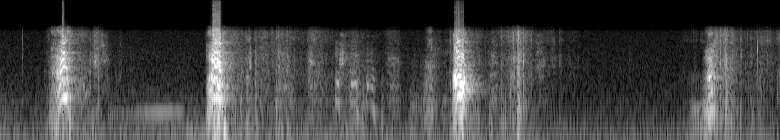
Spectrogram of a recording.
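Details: Playful pet dog indoors, told to speak, gives four sharp broadband barks spaced about one and a half to two and a half seconds apart, with quieter scuffling and household noises between them.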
